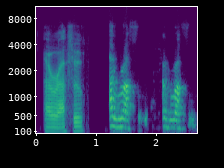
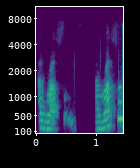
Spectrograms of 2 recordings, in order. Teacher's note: So the word is rough, and you were right, we have alif lam at the beginning. Ra is a sun letter, so we're not going to pronounce the lam, so it's pronounced rough.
